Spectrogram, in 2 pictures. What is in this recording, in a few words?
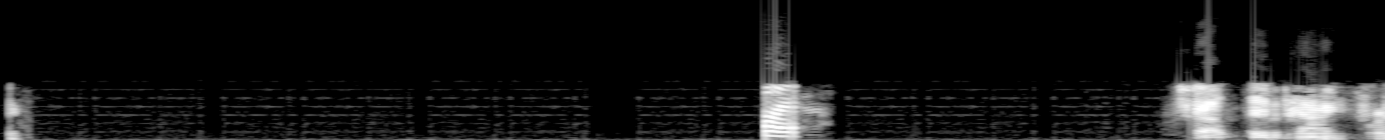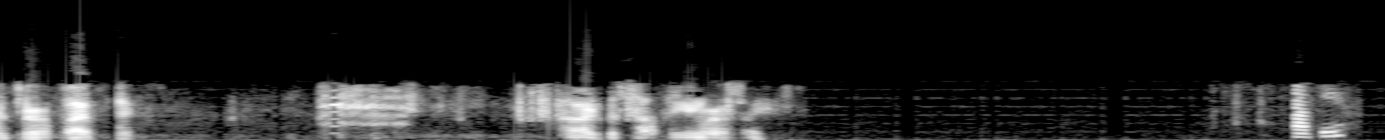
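Mesa police department, scanner audio trunk; Mesa Simulcast; MESA PD Superstn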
